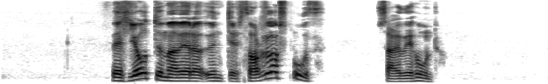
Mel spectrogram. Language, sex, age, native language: Icelandic, male, 40-49, Icelandic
